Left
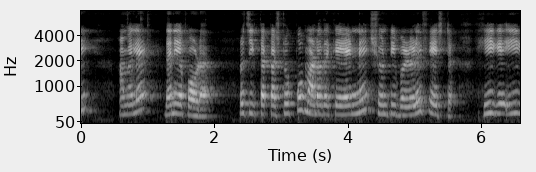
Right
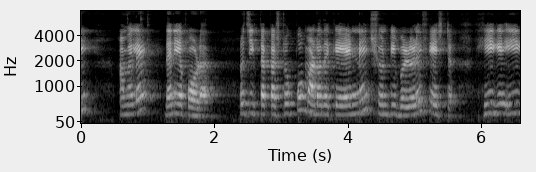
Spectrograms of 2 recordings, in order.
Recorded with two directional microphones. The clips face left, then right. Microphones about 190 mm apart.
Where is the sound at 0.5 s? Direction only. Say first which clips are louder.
Left 2 dB; 55° left (ahead or behind).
